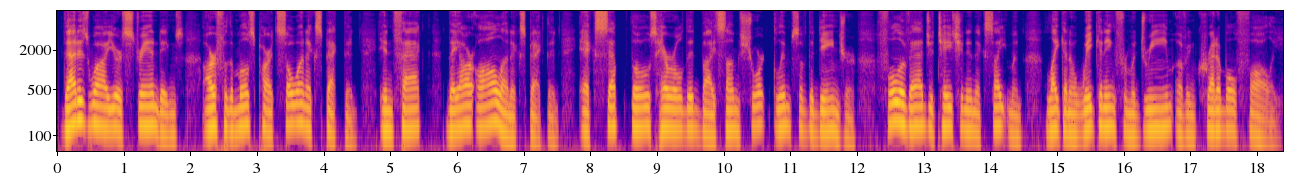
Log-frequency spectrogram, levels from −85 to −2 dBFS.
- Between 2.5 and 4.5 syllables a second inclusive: Yes, 4.3 syllables/s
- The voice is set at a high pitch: No, low, 120 Hz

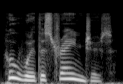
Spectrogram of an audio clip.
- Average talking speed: Yes, average, 195 wpm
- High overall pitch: Yes, high, 210 Hz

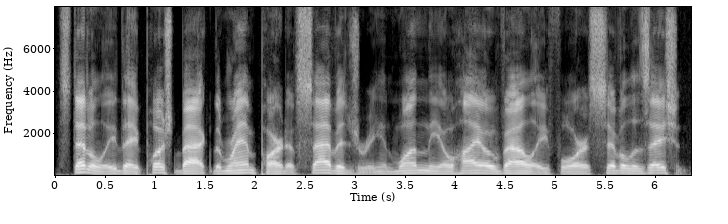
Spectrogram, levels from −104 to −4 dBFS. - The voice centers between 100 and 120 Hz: Yes, low, 105 Hz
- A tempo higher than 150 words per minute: No, average, 140 wpm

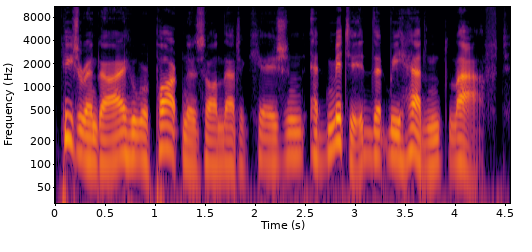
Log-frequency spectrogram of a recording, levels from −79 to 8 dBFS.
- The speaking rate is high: No, average, 185 wpm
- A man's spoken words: Yes, male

